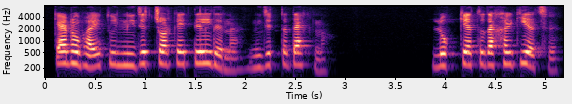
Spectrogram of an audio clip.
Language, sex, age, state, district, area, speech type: Bengali, female, 18-30, West Bengal, Malda, rural, spontaneous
